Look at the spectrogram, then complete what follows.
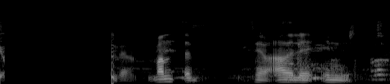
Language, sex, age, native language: Icelandic, male, 16, Icelandic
